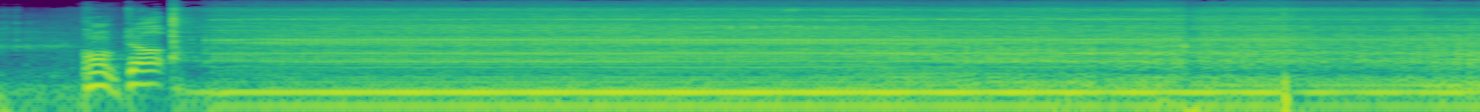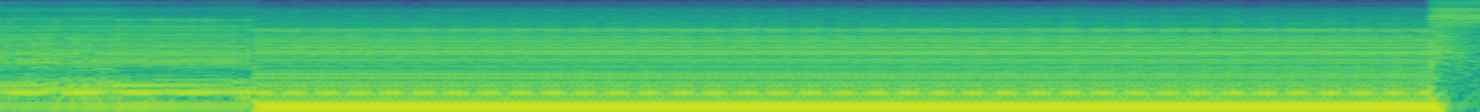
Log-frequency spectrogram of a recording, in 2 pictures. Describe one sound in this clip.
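An air compressor motor runs with a steady hum, growing louder partway through.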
